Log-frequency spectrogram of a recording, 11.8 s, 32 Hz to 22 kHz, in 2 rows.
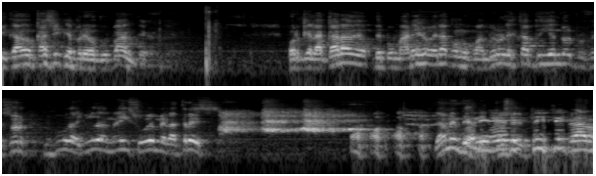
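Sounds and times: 
speech: 0:00.0 - 0:01.7, 0:02.9 - 0:08.6, 0:09.4 - 0:11.8
small female dog barking at home: 0:08.1 - 0:09.8
laughter: 0:09.3 - 0:10.7.

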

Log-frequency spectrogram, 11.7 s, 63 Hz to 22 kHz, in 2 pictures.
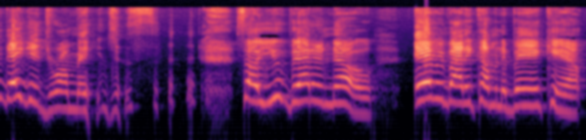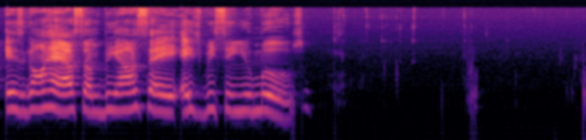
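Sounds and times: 
speech: 0:00.0 - 0:09.0
person sipping and slurping lemonade: 0:09.2 - 0:11.7
wet lip and swallowing noises: 0:09.2 - 0:11.7.

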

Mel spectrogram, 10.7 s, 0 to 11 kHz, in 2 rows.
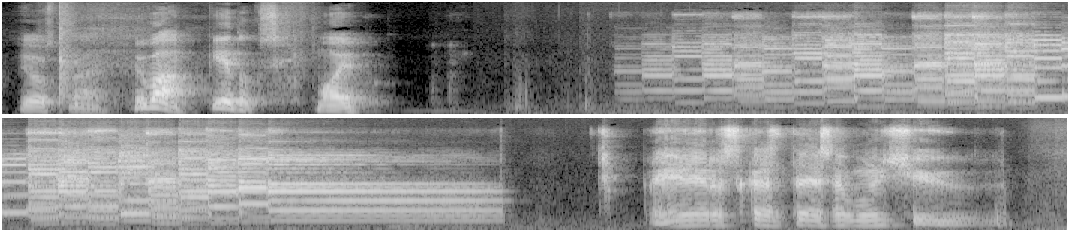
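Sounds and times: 
speech: 0:00.1 - 0:01.9, 0:08.6 - 0:10.6
telephone electronic ringtone melody: 0:03.1 - 0:07.9.

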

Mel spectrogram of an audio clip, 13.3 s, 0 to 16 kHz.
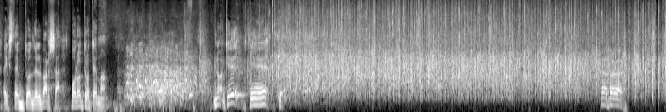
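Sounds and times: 
speech: 0:00.0 - 0:03.5, 0:04.2 - 0:05.8, 0:12.0 - 0:12.6
laughter: 0:02.4 - 0:04.8, 0:05.4 - 0:06.6, 0:11.9 - 0:12.6
studio audience applause: 0:04.8 - 0:13.3.

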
